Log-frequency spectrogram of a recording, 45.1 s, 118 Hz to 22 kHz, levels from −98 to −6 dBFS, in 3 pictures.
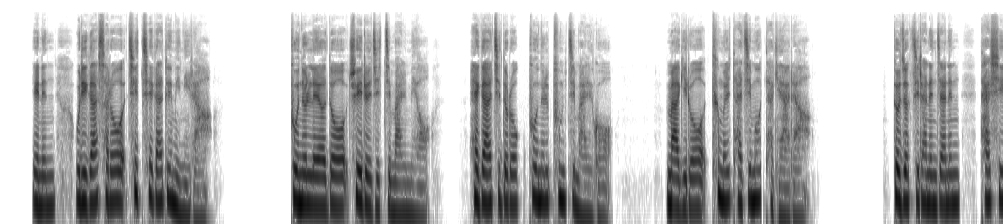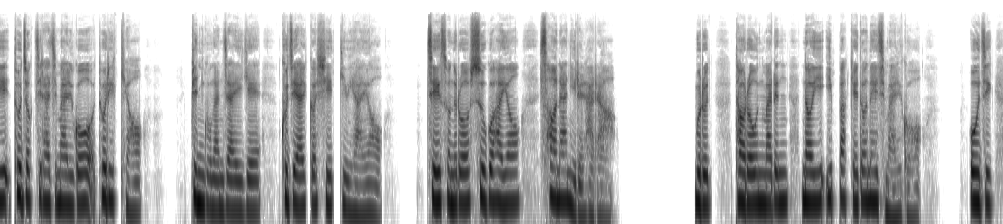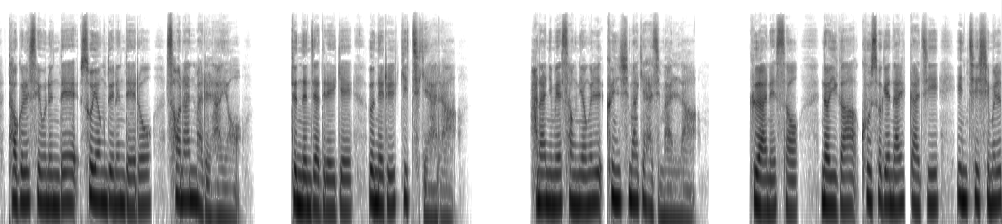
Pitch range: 170-200 Hz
